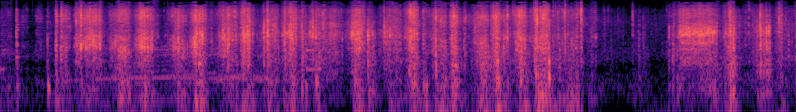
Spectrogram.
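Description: Hand pruning saw cutting through the stalk of a coconut bunch in quick back-and-forth strokes for about four seconds, then a short pause and a brief final run of strokes.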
